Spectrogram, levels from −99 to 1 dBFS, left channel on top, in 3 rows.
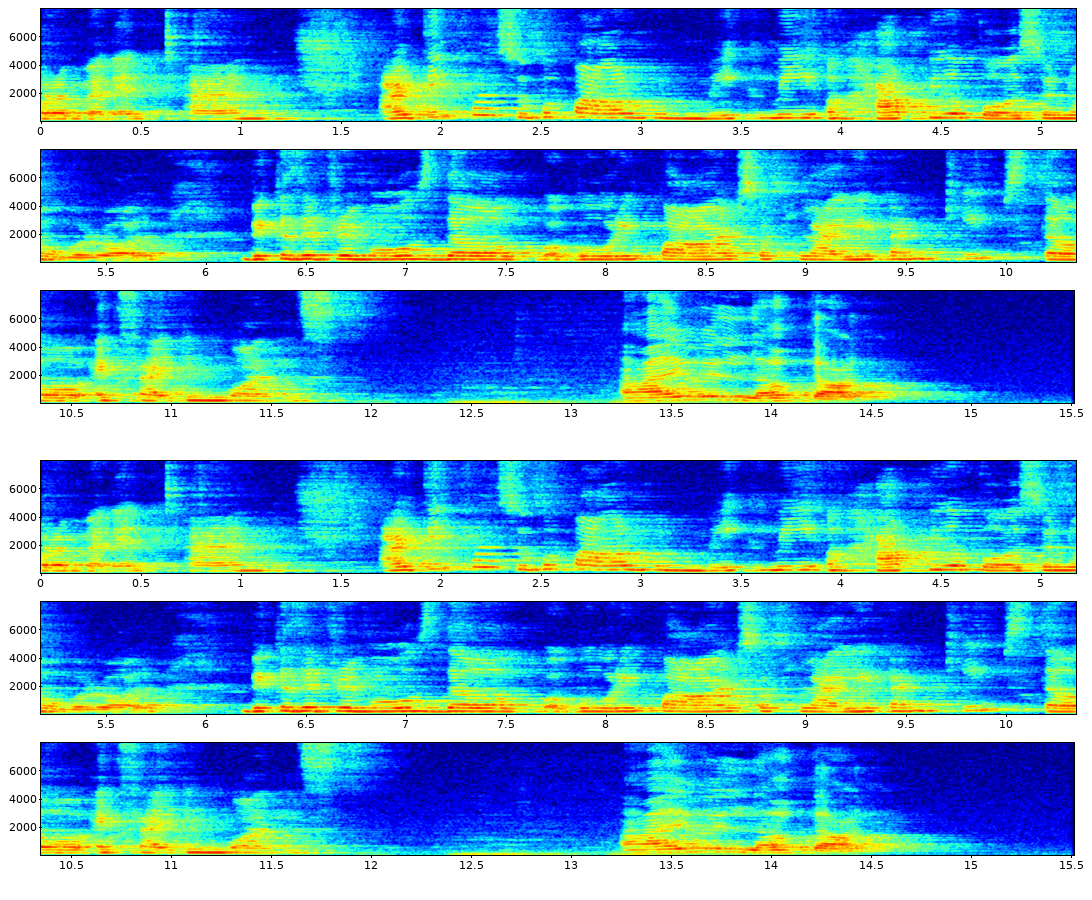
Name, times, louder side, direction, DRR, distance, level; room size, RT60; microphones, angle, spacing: voice 1, 0.0-5.8 6.2-11.8, left 1 dB, 15° left, 6 dB, 1.4 m, -18 dB
voice 2, 13.2-14.5, left 2 dB, 50° left, 6 dB, 4.0 m, -17 dB
29.0 x 22.0 x 7.0 m, 0.85 s
head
